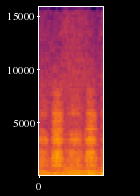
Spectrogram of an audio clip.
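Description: A character in the visual novel If My Heart Had Wings pants after a bike ride: two quick, breathy exhalations, close and fairly loud.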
